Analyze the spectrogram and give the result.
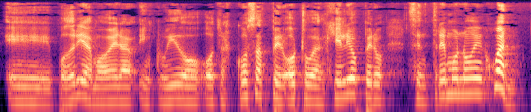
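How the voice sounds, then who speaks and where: A man preaching a Bible study sermon, addressing his listeners as brothers, growing loud on scripture and dropping quiet on asides. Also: steady tone, normal speed. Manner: rises in volume on scripture, drops low on asides. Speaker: pastor.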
